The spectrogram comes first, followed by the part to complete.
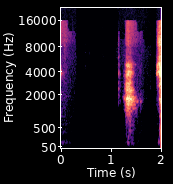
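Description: Near silence in a pause in speech, broken about a second and a half in by one short, faint intake of breath.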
